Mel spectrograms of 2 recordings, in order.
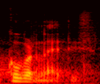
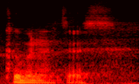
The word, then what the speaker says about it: Kubernetes: Kubernetes. There's a big discussion on pronunciation, but yeah. I think the actual one is Kubernetes.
